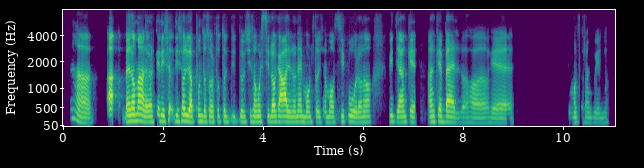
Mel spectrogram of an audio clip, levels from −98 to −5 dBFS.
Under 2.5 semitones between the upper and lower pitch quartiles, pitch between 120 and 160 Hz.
Yes: narrow, 1.7 semitones; low, 135 Hz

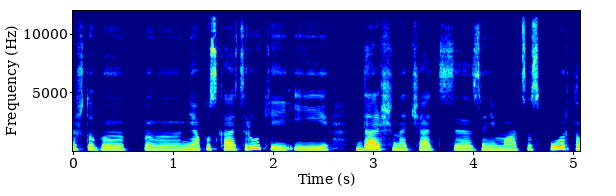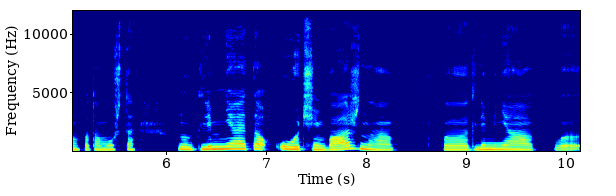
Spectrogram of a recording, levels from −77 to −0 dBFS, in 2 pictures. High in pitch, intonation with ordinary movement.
No: medium, 175 Hz; average, 3.0 semitones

